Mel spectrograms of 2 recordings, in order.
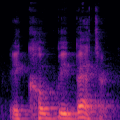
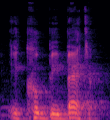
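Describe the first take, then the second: Both takes have the same delivery.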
